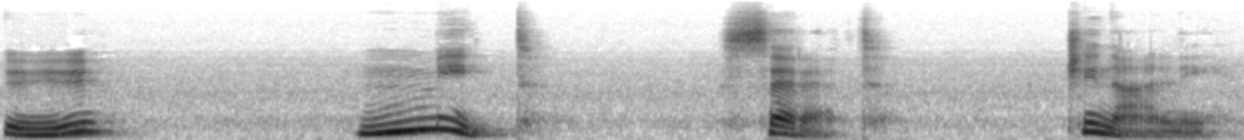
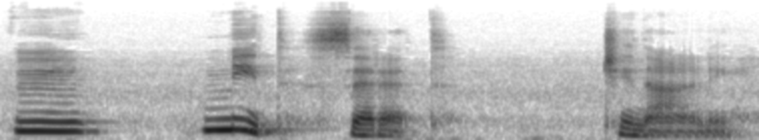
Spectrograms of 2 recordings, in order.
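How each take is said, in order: First: Very slow, a long gap after each word; slow repetition. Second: Careful demo with shorter pauses; a little bit faster. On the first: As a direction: dictate it word by word for beginners. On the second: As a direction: tighten the gaps, still measured for learners. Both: Shown as a demonstration. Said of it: "And a little bit faster".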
